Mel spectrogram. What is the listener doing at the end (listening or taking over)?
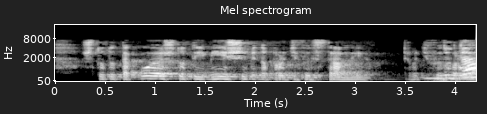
taking over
